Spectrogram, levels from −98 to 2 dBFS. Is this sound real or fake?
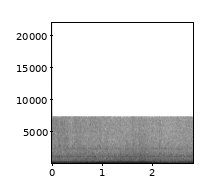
fake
